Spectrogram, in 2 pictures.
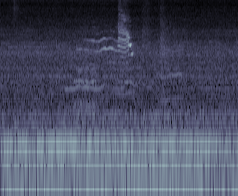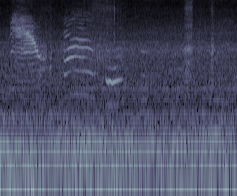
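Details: Rescued mother cat tending an adopted kitten and her own litter; several high, quavering, harmonic-rich mews come in short bursts, some rising then falling, with a few soft thin calls between and constant low background hum.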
